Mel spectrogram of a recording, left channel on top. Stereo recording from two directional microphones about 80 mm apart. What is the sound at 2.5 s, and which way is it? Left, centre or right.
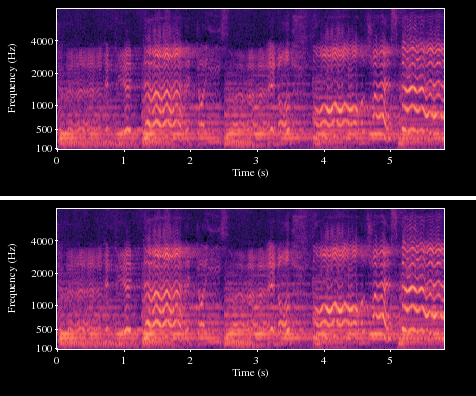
Opera, left.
